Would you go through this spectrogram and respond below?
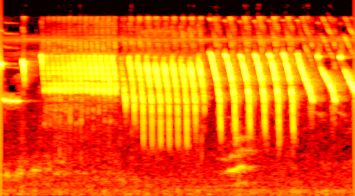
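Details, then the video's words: Female Atlantic canary heard as a male-provoking call: brief whistle, then a fast dense rattle of high notes flowing into repeated steep downward sweeps, about a dozen in a row, crisp and loud. "PANCINGAN KENARI BAHAN AGAR CEPAT BUNYI"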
